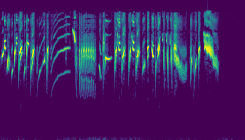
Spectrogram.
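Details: European goldfinch song: quick chirps, a series of smooth rising whistled slurs, a buzzy nasal note, then a rapid run of liquid twittering fading out at the end.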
